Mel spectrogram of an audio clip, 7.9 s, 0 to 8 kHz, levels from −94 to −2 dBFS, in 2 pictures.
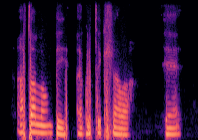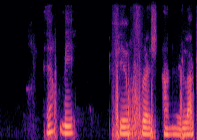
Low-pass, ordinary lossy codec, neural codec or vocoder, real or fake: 7.2 kHz; Opus, 24 kbps; none; real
